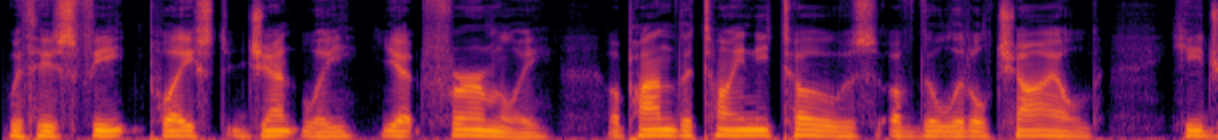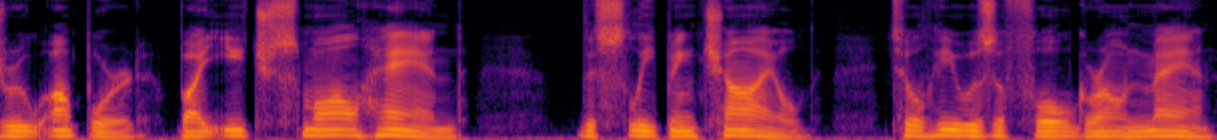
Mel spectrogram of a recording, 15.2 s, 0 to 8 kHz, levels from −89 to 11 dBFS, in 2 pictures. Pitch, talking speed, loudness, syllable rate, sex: 100 Hz, 125 wpm, -18 LUFS, 3.0 syllables/s, male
